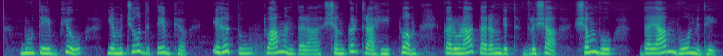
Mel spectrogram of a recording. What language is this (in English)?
Sanskrit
